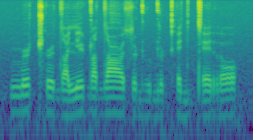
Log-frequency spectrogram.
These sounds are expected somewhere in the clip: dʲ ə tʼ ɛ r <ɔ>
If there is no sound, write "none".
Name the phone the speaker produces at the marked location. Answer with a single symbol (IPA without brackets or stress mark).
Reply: ɔ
